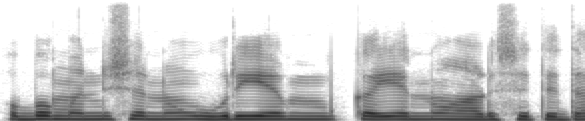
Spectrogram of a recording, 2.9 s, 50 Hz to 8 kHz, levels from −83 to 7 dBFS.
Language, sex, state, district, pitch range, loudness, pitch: Kannada, female, Karnataka, Bidar, 195-205 Hz, -15 LUFS, 200 Hz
